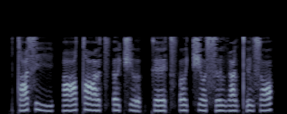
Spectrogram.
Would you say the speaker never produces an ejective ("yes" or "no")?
no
